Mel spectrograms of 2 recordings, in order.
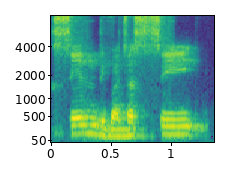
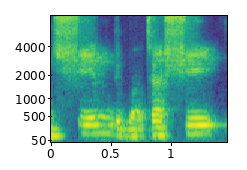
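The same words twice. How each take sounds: First: "si" with a plain, light s; plain s sound. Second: "shi" opening on a clear sh; sh sound. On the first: Teacher showing how sin with kasrah reads, plain-s pronunciation. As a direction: read "sin" and "si" with a simple s. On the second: Teacher showing how shin with kasrah reads, clear sh pronunciation. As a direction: read "shin" and "shi" with a hushing sh. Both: Shown as a demonstration. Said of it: "Kayak macam".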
